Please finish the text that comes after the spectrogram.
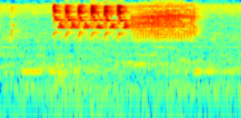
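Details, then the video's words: European goldfinch aged two, just coming into breeding condition, delivering one bright burst of rapid, high chattering notes that blur into a buzzy trill, with faint background murmur. "jilguero empezando a encelarse"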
